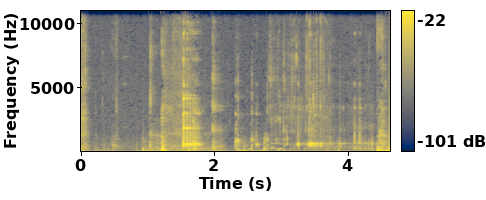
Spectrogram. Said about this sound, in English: just poured literally a half a pint of just foam.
